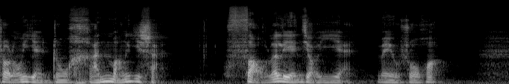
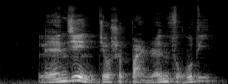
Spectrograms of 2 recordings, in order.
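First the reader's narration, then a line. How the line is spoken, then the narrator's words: Cold, murderous. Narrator (Chinese): 连角的眼中掠过了森寒的杀意，冷冷的说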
